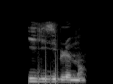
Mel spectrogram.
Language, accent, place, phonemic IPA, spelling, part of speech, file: French, France, Lyon, /i.li.zi.blə.mɑ̃/, illisiblement, adverb, LL-Q150 (fra)-illisiblement.wav
- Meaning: unreadably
